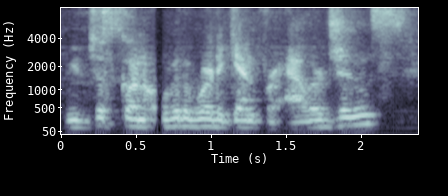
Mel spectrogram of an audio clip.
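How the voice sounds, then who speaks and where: A man teaching an online class, explaining terms and repeating each word slowly. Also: medium pitch, slightly rough, poor audio. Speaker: Hebrew teacher. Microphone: video call.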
